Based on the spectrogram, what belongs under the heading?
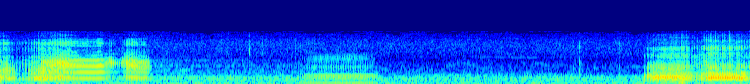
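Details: A domestic goose in flight gives loud, nasal, harsh honks in short bursts at the start and end.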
